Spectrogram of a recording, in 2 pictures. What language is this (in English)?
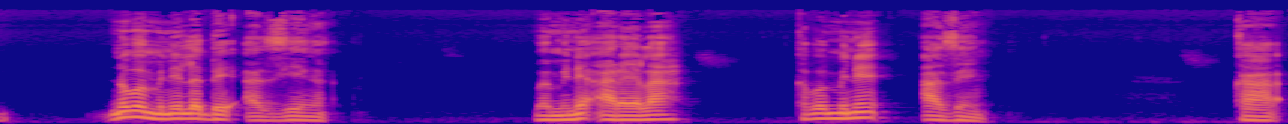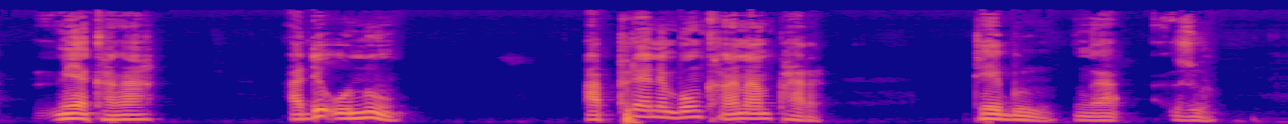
Southern Dagaare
